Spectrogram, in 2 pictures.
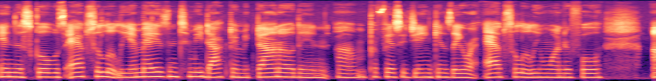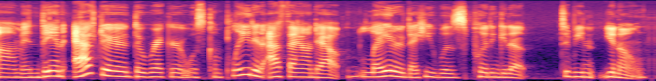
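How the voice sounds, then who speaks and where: A young woman in her twenties, a gospel singer with a high voice, telling her story in an animated interview. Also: moderate pace, dry recording, clean studio sound. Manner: animated, laughs often, acts out quotes in a higher voice. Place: podcast studio set with couches. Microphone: boom mic on a stand.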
